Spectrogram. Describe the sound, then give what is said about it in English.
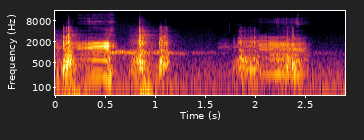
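The handle of a counting house door, frozen shut in the cold, being jiggled, giving several creaky squeaks and rattling scrapes in irregular bursts, with short pauses between the attempts. “Maybe if I just fiddle and futz with the handle. So the mayor fiddled and futzed.”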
